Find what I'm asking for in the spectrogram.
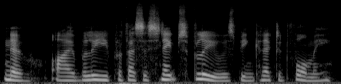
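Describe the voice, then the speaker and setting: A woman's voice: medium pitch, normal speed, no room sound, lightly acted. A woman voicing a guarded aristocratic teenage wizard boy, dry and restrained in manner.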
